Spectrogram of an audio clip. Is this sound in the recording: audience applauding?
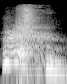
no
